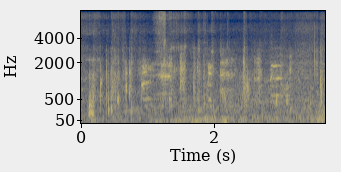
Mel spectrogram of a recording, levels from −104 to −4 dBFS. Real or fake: fake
